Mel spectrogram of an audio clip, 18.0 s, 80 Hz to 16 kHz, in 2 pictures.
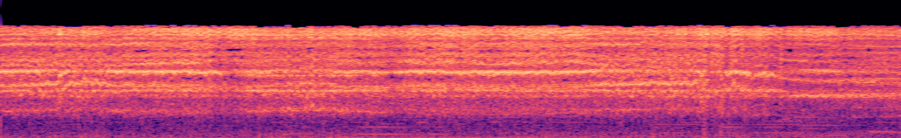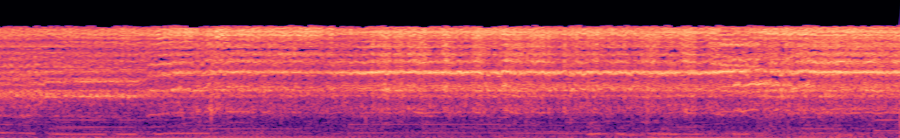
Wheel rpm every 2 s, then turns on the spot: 200, 200, 200, 190, 160, 190, 200, 200, 200.
none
